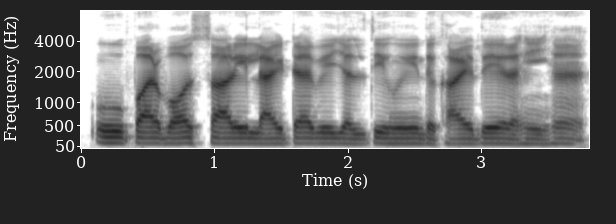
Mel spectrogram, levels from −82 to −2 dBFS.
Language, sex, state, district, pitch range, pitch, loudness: Hindi, male, Uttar Pradesh, Lalitpur, 110-115 Hz, 115 Hz, -18 LUFS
